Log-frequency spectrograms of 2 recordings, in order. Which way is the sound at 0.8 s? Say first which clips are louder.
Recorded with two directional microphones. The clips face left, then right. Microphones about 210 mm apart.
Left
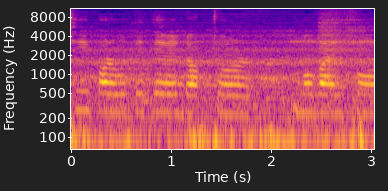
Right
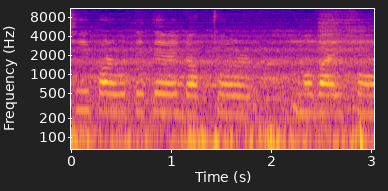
Right 1 dB; 15° right (ahead or behind).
